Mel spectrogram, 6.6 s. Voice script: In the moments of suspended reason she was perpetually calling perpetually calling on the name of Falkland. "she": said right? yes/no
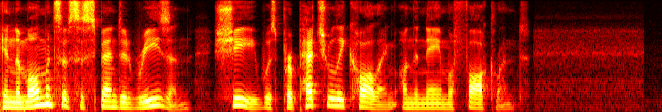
yes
